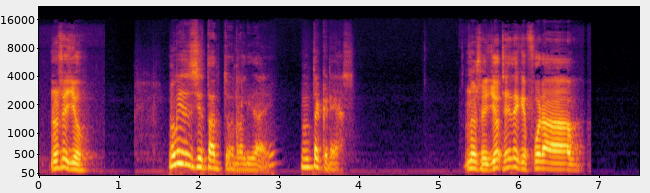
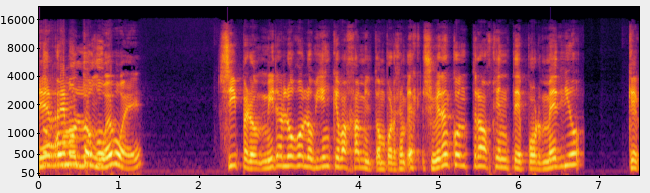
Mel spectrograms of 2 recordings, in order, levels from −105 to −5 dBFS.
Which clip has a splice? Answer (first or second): first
